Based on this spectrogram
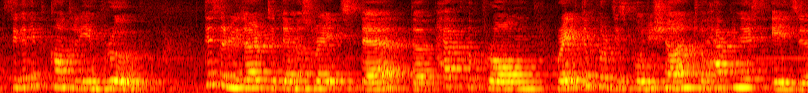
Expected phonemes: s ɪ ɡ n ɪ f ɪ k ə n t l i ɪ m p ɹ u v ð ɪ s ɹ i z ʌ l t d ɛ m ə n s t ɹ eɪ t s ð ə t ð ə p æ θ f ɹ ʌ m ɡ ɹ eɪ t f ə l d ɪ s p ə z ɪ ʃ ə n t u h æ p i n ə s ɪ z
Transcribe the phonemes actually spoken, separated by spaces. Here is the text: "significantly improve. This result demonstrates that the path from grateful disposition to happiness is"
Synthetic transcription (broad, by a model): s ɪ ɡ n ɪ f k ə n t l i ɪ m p ɹ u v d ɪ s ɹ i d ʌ t d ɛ m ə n s t ɹ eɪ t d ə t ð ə p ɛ f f ɹ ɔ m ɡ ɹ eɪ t p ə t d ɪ s p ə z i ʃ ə n t u h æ p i n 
